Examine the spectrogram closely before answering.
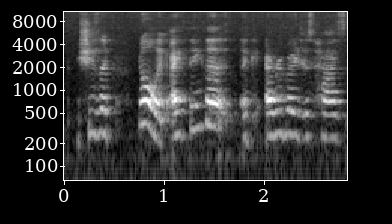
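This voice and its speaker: Mumbling in a dark, mellow tone, a woman still uses lively intonation. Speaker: beauty vlogger. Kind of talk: makeup tutorial. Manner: mumbling, stuttering; casual, chatty.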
